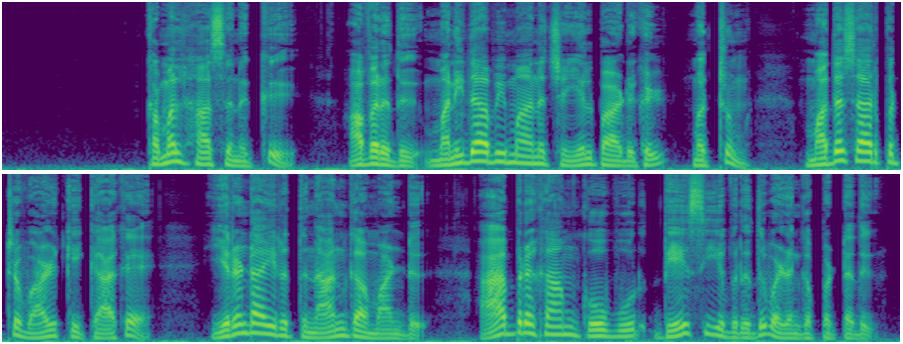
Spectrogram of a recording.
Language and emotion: Tamil, neutral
